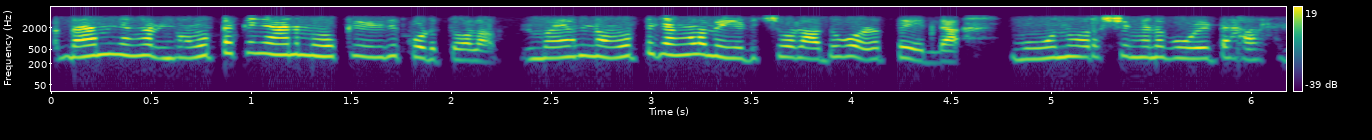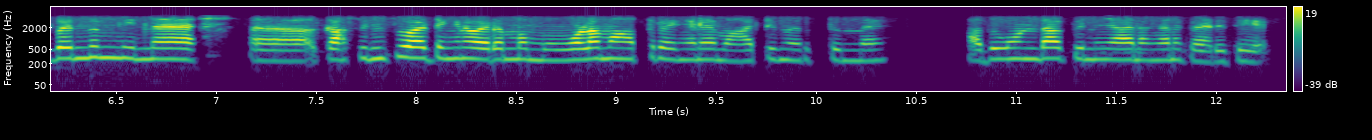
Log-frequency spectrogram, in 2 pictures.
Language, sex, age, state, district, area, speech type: Malayalam, female, 18-30, Kerala, Thiruvananthapuram, rural, conversation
